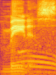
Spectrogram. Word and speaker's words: Manus: that manus that's right it's pronounced manus like anus was that i don't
